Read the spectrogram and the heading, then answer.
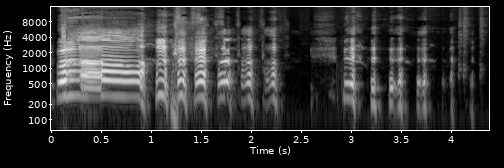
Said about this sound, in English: Crying continues, the subtitles say.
